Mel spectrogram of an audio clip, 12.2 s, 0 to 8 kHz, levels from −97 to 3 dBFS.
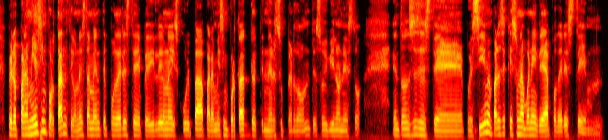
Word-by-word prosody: pero 130 -2 +2
para 140 0 +2
mí 150 +3 +1
es 175 +3 +5
importante, 190 - +2
honestamente, 130 +2 -3
poder, 125 -1 -3
este, 130 -2 -2
pedirle 120 +3 -4
una 125 0 -2
disculpa. 125 +1 +1
Para 120 -1 -3
mí 120 +1 -7
es 120 - 0
importante 125 0 -2
tener 115 -1 -8
su 120 +2 -3
perdón, 110 +3 -11
te 120 - -14
soy 120 0 -4
bien 120 +1 -7
honesto. 110 -1 -8 0.6
Entonces, 130 +2 -2
este, 110 -3 +2
pues 115 -3 +4
sí, 165 +5 +7
me 195 - +2
parece 145 +1 +1
que 145 - -6
es 140 - +4
una 150 -1 +3
buena 135 0 -1
idea 115 -2 +3
poder, 110 0 -7
este, 105 -3 +1
em, 80 -1 -17
125 Hz, 180 wpm, -28 LUFS, 115-130 Hz, 0.6 s, sí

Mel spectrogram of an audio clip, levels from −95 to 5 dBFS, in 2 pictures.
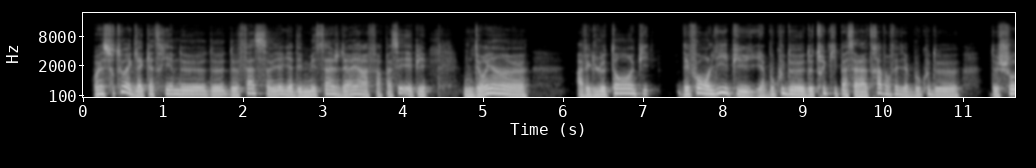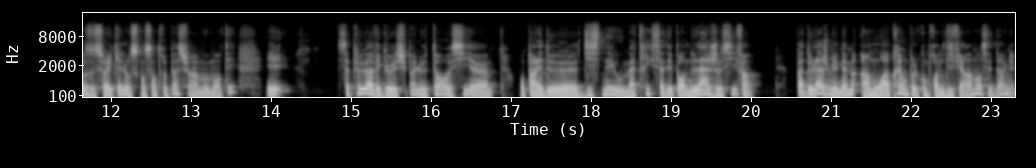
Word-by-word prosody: Ouais, 155 +2 +2
surtout 160 +10 0
avec 190 - +2
de - - -3
la 125 - +4
4e 150 +3 -2
de 140 -1 +1
de 135 +1 0
de 130 -2 -2
face, 175 +7 -2
ça 165 -5 -3
veut 130 - +1
dire 140 - +2
il 140 - -1
y - - +3
a 130 - +1
des 120 0 -1
messages 135 +4 -1
derrière 140 +4 -1
à 135 - -1
faire 120 -2 -9
passer 125 +10 -3
et 130 - 0
puis, 130 0 -3 0.4
mine 125 -1 -2
de 130 - +1
rien, 175 +3 +4 0.2
heu, - - -5 0.6
avec 125 +1 -1
le 135 +1 +3
temps 185 +2 +3
et 170 - +1
puis 150 -2 -8 0.3
des 140 - 0
fois 195 +8 +3
on 165 - +5
lit 170 +7 +3
et - - +2
puis 165 -5 -3
il 115 0 -5
y 110 - -2
a - - -3
beaucoup 135 - -2
de 145 -4 +3
de 130 0 +1
trucs 170 +8 -3
qui 180 - -7
passent 140 -3 -3
à 130 - +2
la 120 0 +1
trappe, 165 +9 -3
en 155 - -2
fait. 150 +1 -4
Il 135 - -4
y - - -2
a 125 - -2
beaucoup 130 +5 -5
de 125 -2 -2 0.4
de 125 - -1
choses 150 -1 +1
sur 130 +2 0
lesquelles 135 +4 +1
on 135 - 0
se 120 - +1
concentre 135 +1 -1
pas 160 +5 -3
sur 155 -4 -2
un 130 - -2
moment 120 -1 -2
T 215 - -7 0.4
et - - -1 0.6
ça - - -3
peut, 180 -1 +4
avec, 140 -4 +3
je 130 -2 +5
sais 125 - -1
pas, 155 - -4
le 130 -5 0
temps 155 +5 0
aussi 145 +3 +1
heu, 120 -4 +1 0.4
on 130 - -3
parlait 130 +2 +3
de 120 -1 +3
Disney 125 +5 -1
ou 130 - +1
Matrix 120 +6 -2
ça 150 -5 -1
dépend 125 +2 +2
de 130 0 +2
l'âge 145 -2 +3
aussi. 130 +6 -1
Enfin, 135 -8 -4 0.5
pas 130 - +2
de 135 +2 +1
l'âge, 170 +1 +5
mais 130 -2 +3
même 140 +1 +2
un 130 -2 +2
mois 135 0 +4
après, 135 +9 +1
on 170 - +2
peut 140 - 0
le - - -2
comprendre 125 0 -1
différemment. 125 +7 -1
C'est 125 -7 -5
dingue. 150 +4 -3
135 Hz, 280 wpm, -22 LUFS, 125-150 Hz, 0.6 s, on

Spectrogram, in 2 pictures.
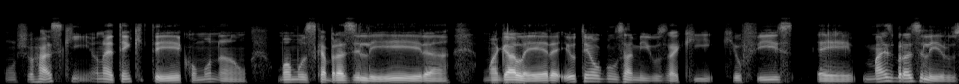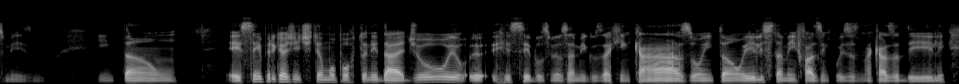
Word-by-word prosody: Um 110 0 -19
churrasquinho, 115 - -3
né, 130 -3 +4
tem 125 +3 +1
que - - -7
ter, 95 +3 +2
como 105 +5 -8
não, 80 -9 -7 0.3
uma 115 - +1
música 115 0 0
brasileira, 95 -3 +3 0.3
uma 105 - -2
galera, 100 -3 +7
eu 130 - +1
tenho 145 +1 -1
alguns 130 -3 -5
amigos 95 -3 -3
aqui 85 0 -4
que - - -10
eu 100 - -5
fiz, 110 +2 -3 0.2
eh, 80 -1 0
mais 130 +7 0
brasileiros 95 - 0
mesmo. 80 -1 -21 0.5
Então, 95 0 -3 0.5
eh, 90 - +2
sempre 130 +6 0
que 135 - +3
a - - +5
gente 115 -2 -1
tem 115 - -1
uma 110 0 -2
oportunidade 105 -1 +1
ou 115 +2 -1
eu 110 -2 -1
eu 100 - +1
recebo 100 -2 -3
os 90 - -6
meus 95 -1 -6
amigos 90 -2 -6
aqui 90 -2 -2
em 90 - -13
casa, 85 +2 +3
ou 95 - -2
então 95 +1 -1
eles 105 0 0
também 90 0 -3
fazem 90 +1 -1
coisas 90 -1 -9
na 85 -2 -8
casa 85 +1 0
dele, 85 +3 -4
95 Hz, 165 wpm, -26 LUFS, 90-110 Hz, 0.5 s, galera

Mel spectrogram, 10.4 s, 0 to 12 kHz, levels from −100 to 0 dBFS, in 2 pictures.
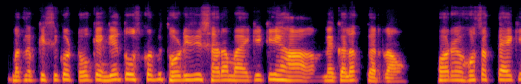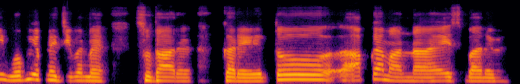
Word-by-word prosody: मतलब 165 +1 -2
किसी 190 -1 -2
को 200 - +2
टोकेंगे, 175 +1 0
तो 205 +1 +1
उसको 195 0 -1
भी 205 +2 -3
थोड़ी-सी 185 +3 +2
शर्म 170 0 +1
आएगी 165 +3 -1
कि 200 +2 +1
हाँ, 165 -5 +3
मैं 160 -1 +1
गलत 170 +1 +1
कर 145 -3 -1
रहा 130 - +2
हूँ, 130 -1 -9 0.3
और 175 0 +2
हो 175 +1 0
सकता 195 0 -2
है 185 0 +3
कि 205 +3 -3
वो 170 -2 +1
भी 205 +3 +1
अपने 190 -2 0
जीवन 155 0 -3
में 150 -1 +1 0.4
सुधार 150 -3 +1 0.3
करें। 140 -2 +2
तो 195 0 +4 0.3
आपका 205 +4 0
मानना 145 -4 +1
है 145 +1 0
इस 150 - -6
बारे 140 -1 0
में? 135 -1 -15
170 Hz, 205 wpm, -22 LUFS, 150-190 Hz, 0.4 s, तो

